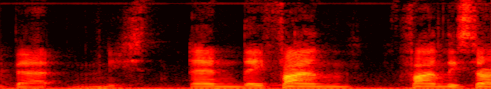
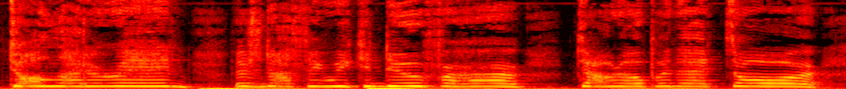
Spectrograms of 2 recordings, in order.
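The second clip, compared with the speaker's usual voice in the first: higher, louder insistent voice; urgent warning; 13 semitones higher, 7 dB louder than usual. Retold or imitated. Man at the window warning the girl, urgent. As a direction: warn her firmly not to open. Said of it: "He's like".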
